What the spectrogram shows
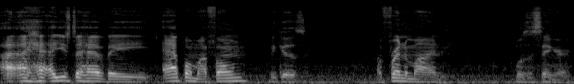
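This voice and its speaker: A man speaks at medium pitch with lively intonation and a somewhat breathy voice. He leaves long, frequent pauses. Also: moderate pace. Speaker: fitness streamer. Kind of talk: casual chat during workout livestream. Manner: quiet when speaking naturally.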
